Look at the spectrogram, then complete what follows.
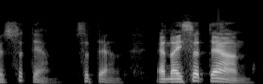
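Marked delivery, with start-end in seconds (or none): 0.0-1.2 put-on soothing old man. Old man calming the grandson.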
